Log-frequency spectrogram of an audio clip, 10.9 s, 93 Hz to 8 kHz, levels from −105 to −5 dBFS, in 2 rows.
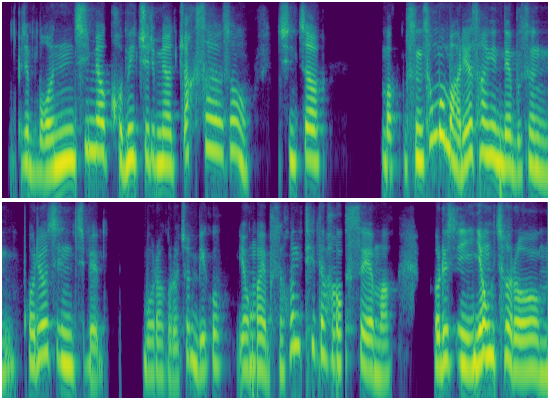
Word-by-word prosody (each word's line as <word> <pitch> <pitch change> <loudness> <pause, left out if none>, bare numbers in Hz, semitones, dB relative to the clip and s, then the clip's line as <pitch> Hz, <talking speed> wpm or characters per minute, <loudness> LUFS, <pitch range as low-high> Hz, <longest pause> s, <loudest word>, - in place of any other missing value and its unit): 그냥 205 -2 -3
먼지며 220 +10 +4
거미줄이며 220 -2 +1
쫙 250 - -4
쌓여서 270 -8 -1 0.3
진짜 220 0 0 0.6
막 195 -1 -4
무슨 225 +3 +3
성모 375 - +4
마리아상인데 240 -4 +3
무슨 180 +1 -4
버려진 220 -1 0
집에 200 +3 -7 0.4
뭐라 165 -3 -7
그러죠? 150 +9 -10
미국 195 +1 -5
영화에 185 -1 -2
무슨 175 - -11
헌티드 305 - -4
하우스의 205 -3 -2
막 155 -1 -6 0.4
버려진 205 0 +1
인형처럼 185 -6 +4
210 Hz, 335 characters per minute, -21 LUFS, 185-235 Hz, 0.6 s, 먼지며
